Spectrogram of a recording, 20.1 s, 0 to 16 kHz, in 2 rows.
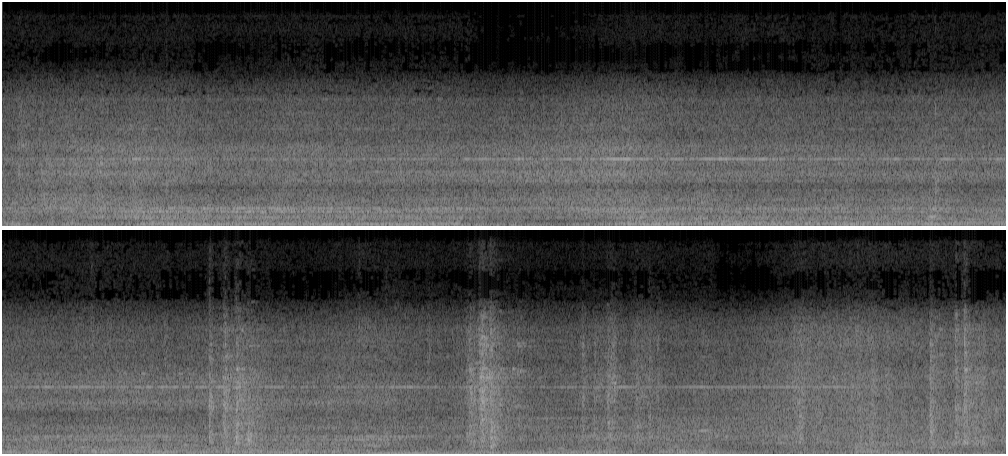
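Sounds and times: aircraft engines rumbling: 0.0s - 20.0s
high-pitched engine whine: 0.0s - 20.0s.

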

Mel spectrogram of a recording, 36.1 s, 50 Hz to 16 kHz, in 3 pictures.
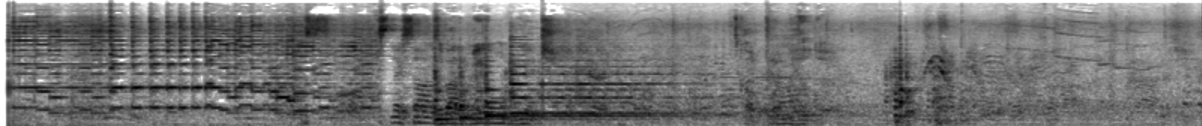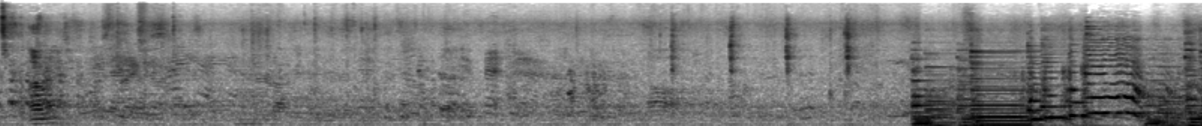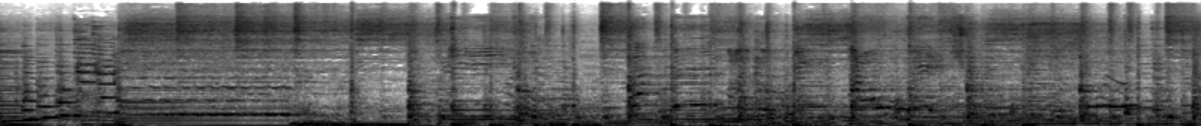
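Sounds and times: low crowd chatter: 0.1s - 36.0s.

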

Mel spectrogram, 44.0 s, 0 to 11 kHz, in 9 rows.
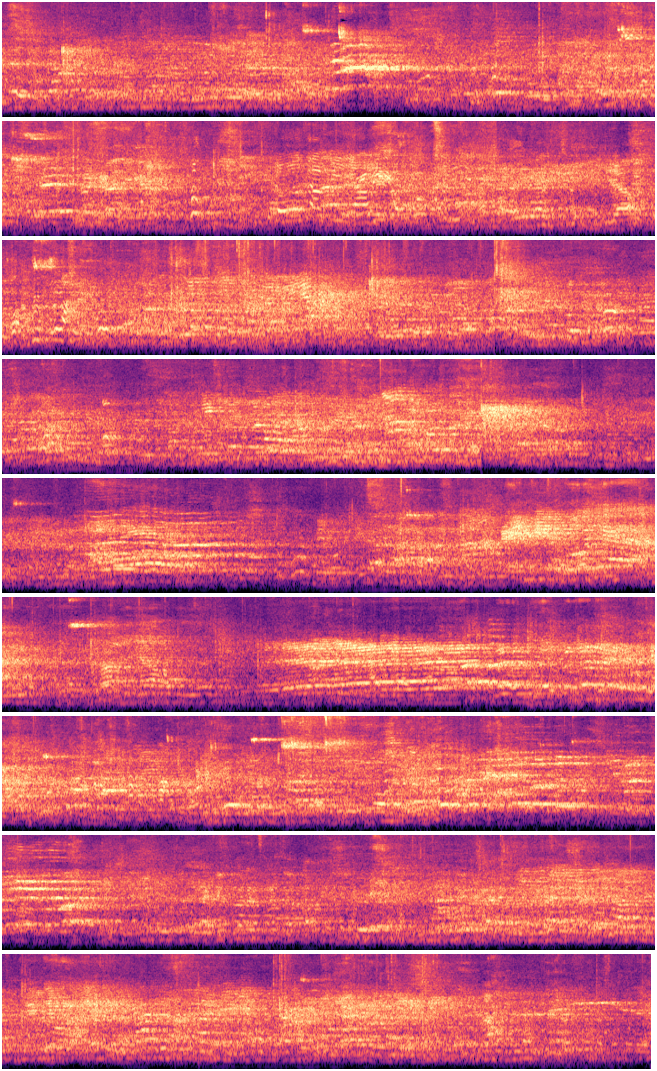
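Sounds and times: students talking and calling out: 0.0s - 44.0s
sneakers squeaking on gym floor: 2.0s - 3.0s, 4.1s - 8.3s, 22.4s - 23.2s, 24.8s - 26.3s, 30.6s - 32.2s
running footsteps on hall floor: 3.1s - 15.3s.

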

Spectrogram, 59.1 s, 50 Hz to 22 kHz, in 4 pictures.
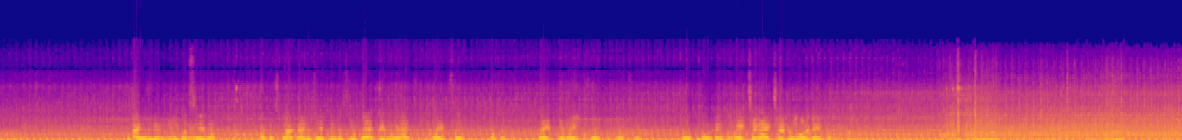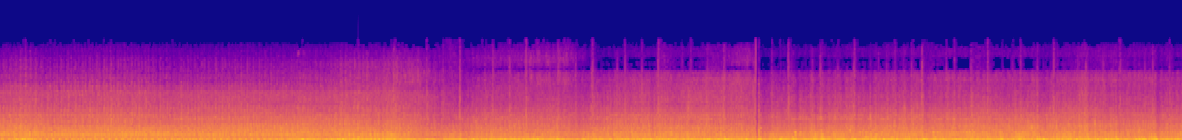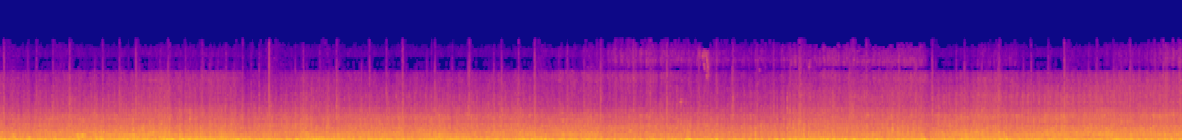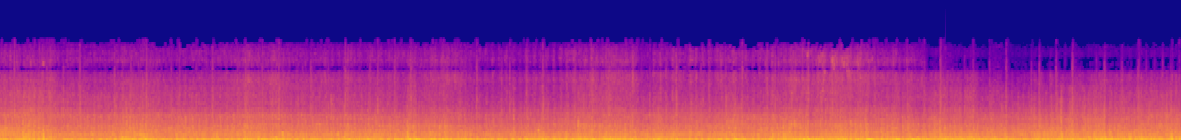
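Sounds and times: go-kart engine running: 0.0s - 59.0s.

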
